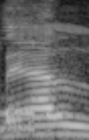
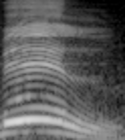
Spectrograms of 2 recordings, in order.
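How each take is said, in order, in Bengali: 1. স্বরধ্বনিটি একটি খোলা 'ae' ধ্বনি। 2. স্বরধ্বনিটি একটি চাপা 'e' ধ্বনি। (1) "এটা কিন্তু বেল হবে না, বেল নয়" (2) "এর কিন্তু মাত্রা নেই, তাহলে এটা হয়ে যাবে বেল।"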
